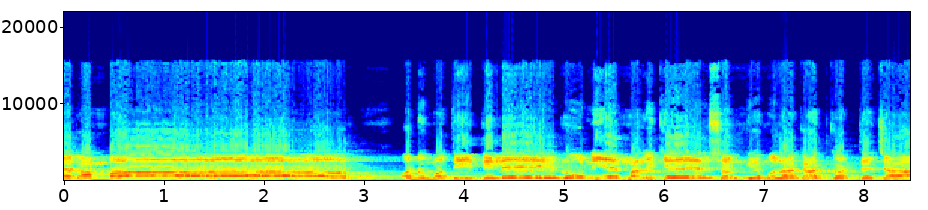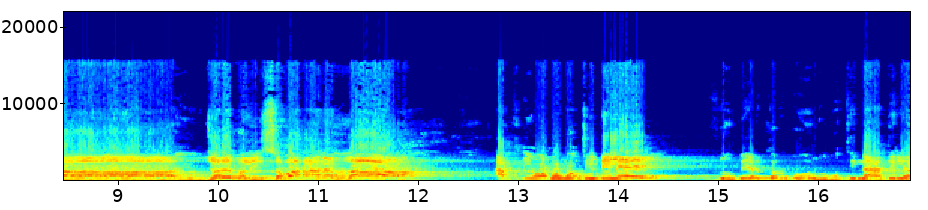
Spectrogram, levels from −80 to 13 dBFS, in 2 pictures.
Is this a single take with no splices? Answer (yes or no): yes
